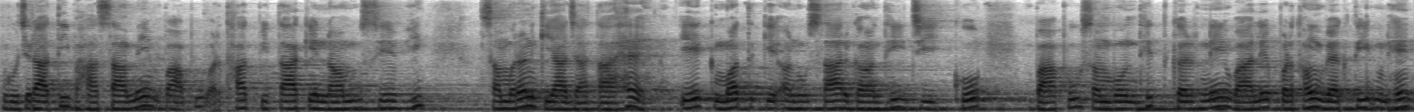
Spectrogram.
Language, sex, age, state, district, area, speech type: Hindi, male, 18-30, Bihar, Darbhanga, rural, spontaneous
